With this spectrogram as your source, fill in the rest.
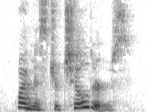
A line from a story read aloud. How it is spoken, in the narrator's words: exclaimed Miss Walters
